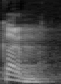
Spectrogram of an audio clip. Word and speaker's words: کرب: کرتے ہیں۔ کلمہ ہے کرب۔ یہ عربی سے ماخوذ ہے، یعنی عربی الاصل ہے۔ درست تلفظ کاف پر زبر ہے اور را جو ہے را اور با ساکن ہے۔ معنی تکلیف، غم، رنج،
